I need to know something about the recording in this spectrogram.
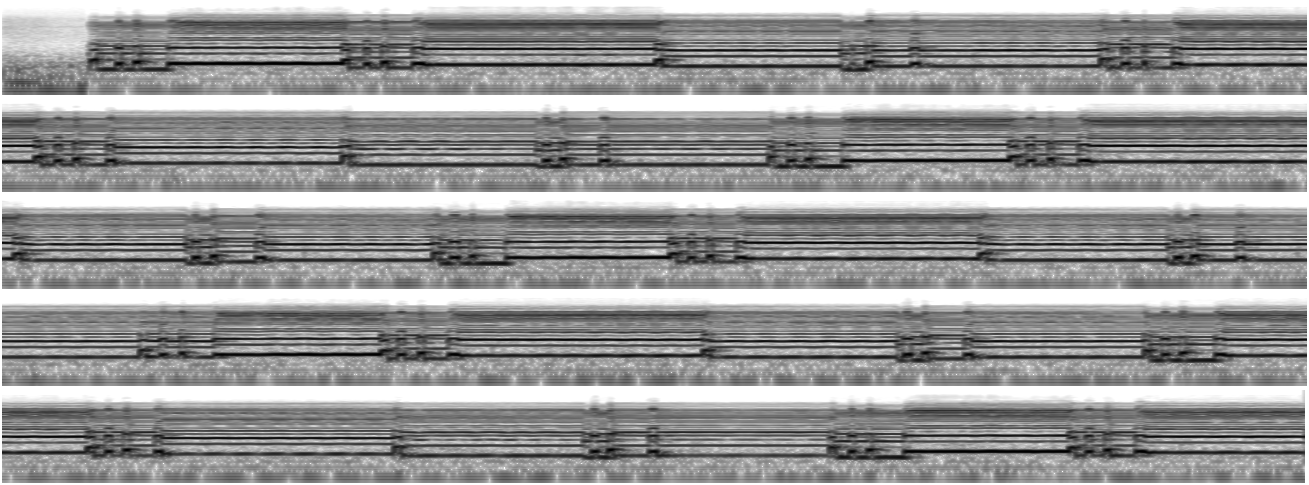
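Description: Highland bagpipe practice chanter playing the taorluath doubling variation of a piobaireachd: a steady run of held notes, changing about once a second, each broken by quick grace-note embellishments.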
